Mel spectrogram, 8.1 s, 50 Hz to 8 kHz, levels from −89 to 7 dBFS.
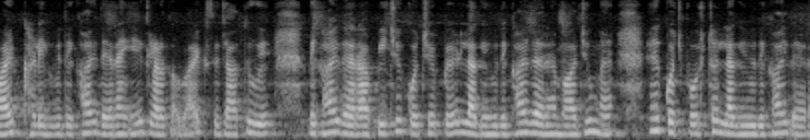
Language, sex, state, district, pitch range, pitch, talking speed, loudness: Hindi, female, Uttarakhand, Uttarkashi, 185-210 Hz, 195 Hz, 275 wpm, -20 LUFS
